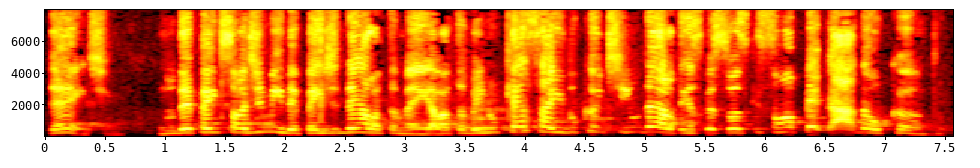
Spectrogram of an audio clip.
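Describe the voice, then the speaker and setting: A woman's voice: high voice, normal speed, noisy background. A Brazilian woman hosting a live video chat, speaking candidly about her own family. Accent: Brazilian Portuguese. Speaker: live host. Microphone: video call.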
